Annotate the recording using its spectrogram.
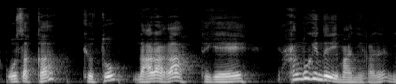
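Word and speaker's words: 京都: 얘를 일본어로 읽으면 교토 이렇게 읽어요. D는 나라, 그 사슴 얘기했던 도다이지가 했던 그 나라. 그리고 E가 오사카입니다. 이 오사카, 교토, 나라가 되게 한국인들이 많이 가는 이 여행 코스예요.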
